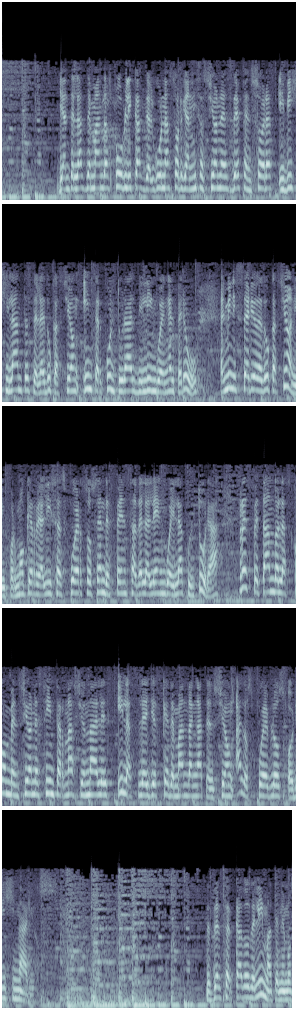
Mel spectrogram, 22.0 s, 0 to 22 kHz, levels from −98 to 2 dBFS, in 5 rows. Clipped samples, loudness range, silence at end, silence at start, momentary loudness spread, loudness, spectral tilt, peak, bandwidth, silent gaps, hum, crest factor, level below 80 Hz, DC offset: under 0.1%; 3 LU; 0 s; 0 s; 6 LU; -18 LUFS; -3.5 dB/octave; -4 dBFS; 6.8 kHz; none; none; 14 dB; -32 dBFS; under 0.1%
